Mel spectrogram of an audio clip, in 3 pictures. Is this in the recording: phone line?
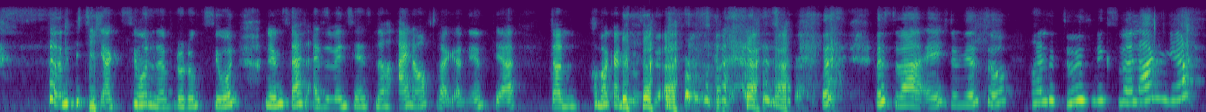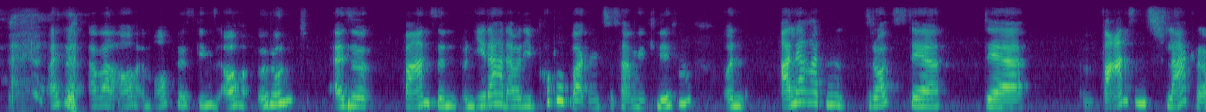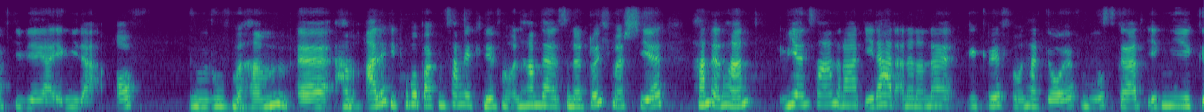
no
